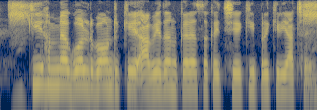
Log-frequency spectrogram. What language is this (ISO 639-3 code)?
mai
